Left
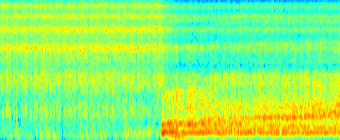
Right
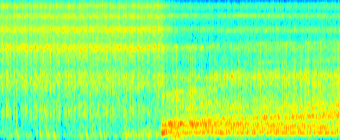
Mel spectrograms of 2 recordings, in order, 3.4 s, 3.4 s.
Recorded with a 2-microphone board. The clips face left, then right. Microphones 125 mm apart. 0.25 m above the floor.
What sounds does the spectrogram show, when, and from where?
1.6 s a scream: 25° left (ahead or behind), 1.3 m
